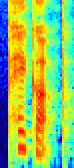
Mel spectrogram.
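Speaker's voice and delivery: "Pick up" run together as one word; "Pick up" linked, end stressed. Shown as a demonstration. Teacher models connected Pick up for learners. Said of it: "it could sound like this".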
